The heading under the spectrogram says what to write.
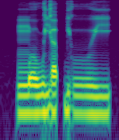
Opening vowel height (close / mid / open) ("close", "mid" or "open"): mid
